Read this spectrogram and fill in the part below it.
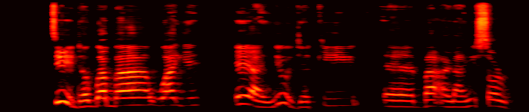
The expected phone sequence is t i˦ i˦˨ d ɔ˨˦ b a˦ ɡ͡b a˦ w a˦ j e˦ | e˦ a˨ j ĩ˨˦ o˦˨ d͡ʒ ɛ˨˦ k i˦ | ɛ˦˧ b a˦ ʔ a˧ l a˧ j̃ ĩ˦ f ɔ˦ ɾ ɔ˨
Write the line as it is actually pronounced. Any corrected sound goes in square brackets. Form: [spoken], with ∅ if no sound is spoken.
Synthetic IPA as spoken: t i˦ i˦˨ d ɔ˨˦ [ɡ͡b] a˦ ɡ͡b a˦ w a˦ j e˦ | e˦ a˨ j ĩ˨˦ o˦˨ d͡ʒ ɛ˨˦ k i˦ | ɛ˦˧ b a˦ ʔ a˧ [ɾ] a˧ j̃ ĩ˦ [s] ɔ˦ ɾ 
